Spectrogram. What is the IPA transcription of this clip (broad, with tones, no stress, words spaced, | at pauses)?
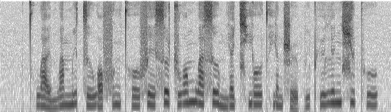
t̪ʰwa̰˨˩ɪ̯mwä˥˧ mi˥˩ t͡sɹ̩˧˥wɔ̰˨˩fɤ˥˩ŋ t̪ʰo˧˥ʊ̯fe˧˥ɪ̯ sɹ̩˥˩ʈ͡ʂwɔ˥mwä˧˥ sɹ̩˥˩mjɛ˥ t͡ɕʰjo˥ʊ̯t̪ʰjɛ˨nʂɻ̩˨˩ pi˥˩pʰy˥ly˥n ɕy˥pʰu˧˥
